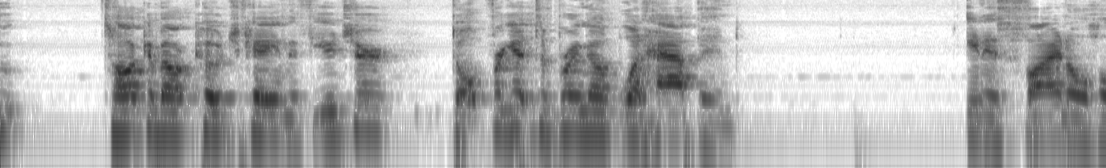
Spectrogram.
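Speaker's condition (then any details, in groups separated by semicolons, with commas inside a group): No condition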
